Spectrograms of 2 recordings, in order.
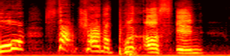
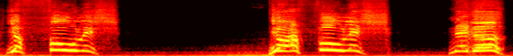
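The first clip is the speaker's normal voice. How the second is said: scornful shout; 7 semitones higher, much slower than usual. Real, not acted. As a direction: drag out foolish with contempt. Heated rant climax.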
